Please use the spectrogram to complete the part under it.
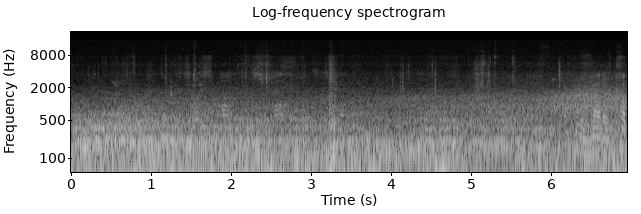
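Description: A Eurofighter Typhoon FGR4 jet departs RAF Coningsby as part of a pair, a loud, steady broadband roar filling the whole stretch without letting up.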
